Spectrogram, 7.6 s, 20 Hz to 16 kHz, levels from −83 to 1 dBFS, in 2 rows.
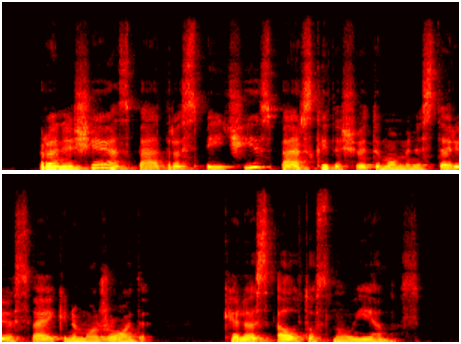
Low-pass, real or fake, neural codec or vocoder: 14.4 kHz; real; none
